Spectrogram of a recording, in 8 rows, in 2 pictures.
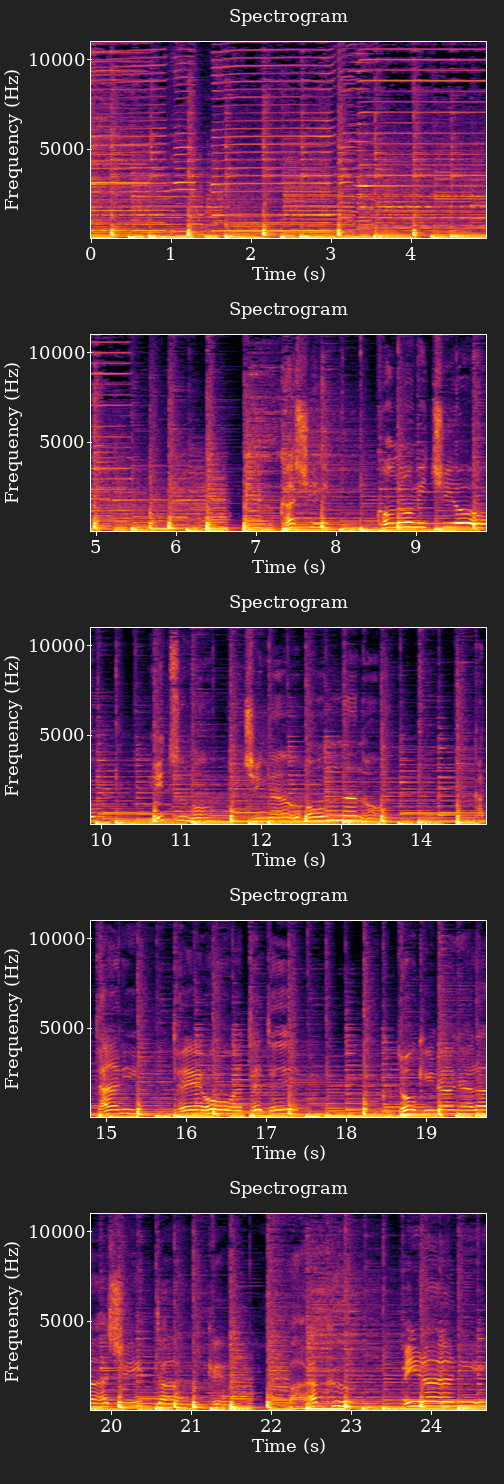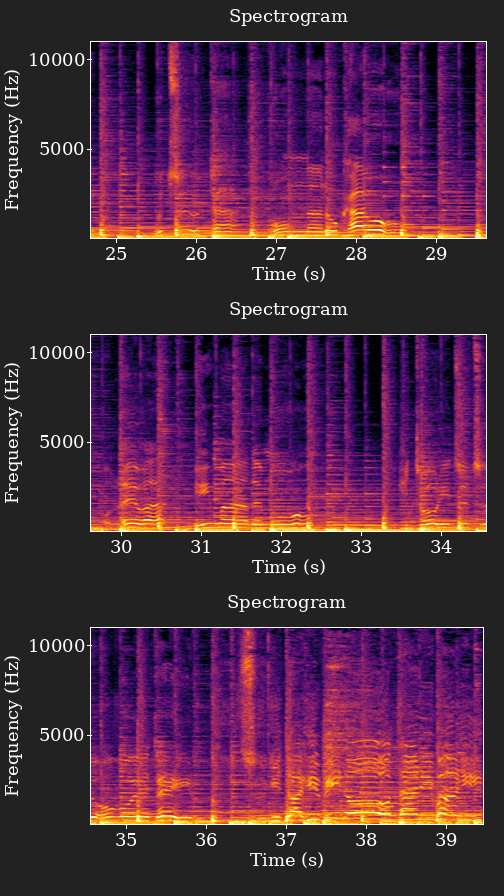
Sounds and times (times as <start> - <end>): Music: 0.0 - 39.4.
